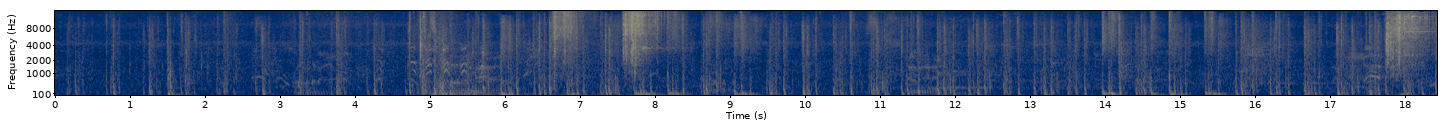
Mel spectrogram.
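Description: Horse hooves thud in a quick, steady gallop on a dirt path.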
